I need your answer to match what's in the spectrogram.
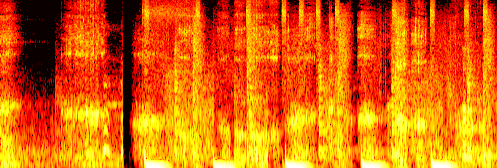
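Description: A man snores loudly to the tune of a song, the rasping, guttural snorts falling into a song-like cadence over a steady, thumping low beat, with no talking.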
